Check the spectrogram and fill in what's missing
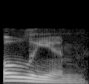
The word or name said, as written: olein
